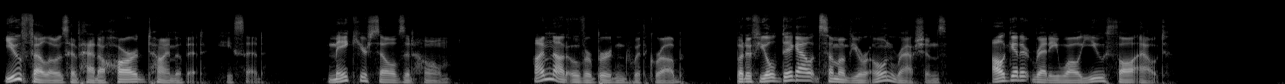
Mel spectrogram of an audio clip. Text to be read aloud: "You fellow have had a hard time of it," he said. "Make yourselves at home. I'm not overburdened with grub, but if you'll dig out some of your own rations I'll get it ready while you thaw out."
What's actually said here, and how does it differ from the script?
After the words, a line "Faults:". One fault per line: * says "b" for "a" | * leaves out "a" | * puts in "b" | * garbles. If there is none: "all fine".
"You fellows have had a hard time of it," he said. "Make yourselves at home. I'm not overburdened with grub, but if you'll dig out some of your own rations I'll get it ready while you thaw out."
Faults:
* says "fellows" for "fellow"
